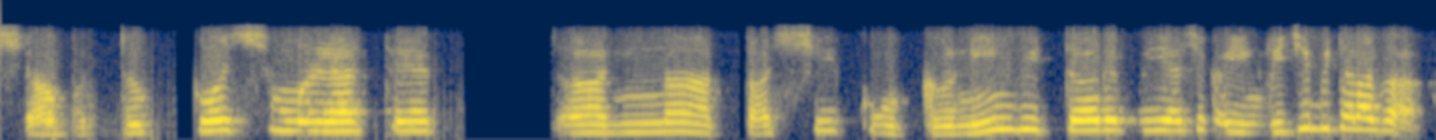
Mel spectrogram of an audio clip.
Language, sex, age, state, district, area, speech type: Goan Konkani, male, 60+, Goa, Canacona, rural, conversation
